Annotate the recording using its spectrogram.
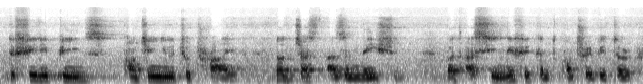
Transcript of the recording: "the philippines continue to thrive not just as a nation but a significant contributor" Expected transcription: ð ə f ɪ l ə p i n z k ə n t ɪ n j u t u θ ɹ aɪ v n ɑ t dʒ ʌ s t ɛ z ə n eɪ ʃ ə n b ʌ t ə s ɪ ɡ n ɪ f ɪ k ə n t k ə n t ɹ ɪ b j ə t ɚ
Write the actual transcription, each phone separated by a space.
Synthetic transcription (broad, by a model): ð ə f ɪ l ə p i n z k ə n t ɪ n j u t u t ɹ aɪ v n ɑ t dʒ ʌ s t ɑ z ə n eɪ ʃ ə n b ʌ t ə s ɪ ɡ n ɪ f ɪ k ə n t k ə n t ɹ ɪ b j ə t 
